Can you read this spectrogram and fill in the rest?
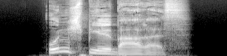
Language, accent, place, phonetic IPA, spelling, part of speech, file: German, Germany, Berlin, [ˈʊnˌʃpiːlbaːʁəs], unspielbares, adjective, De-unspielbares.ogg
- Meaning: strong/mixed nominative/accusative neuter singular of unspielbar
